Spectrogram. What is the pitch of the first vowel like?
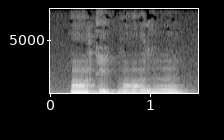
high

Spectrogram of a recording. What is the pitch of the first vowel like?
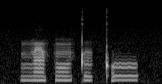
low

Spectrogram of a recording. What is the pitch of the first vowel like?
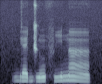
low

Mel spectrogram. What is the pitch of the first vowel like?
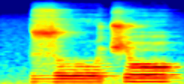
low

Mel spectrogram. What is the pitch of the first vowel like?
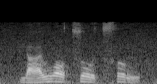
rising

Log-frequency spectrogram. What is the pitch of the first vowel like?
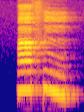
high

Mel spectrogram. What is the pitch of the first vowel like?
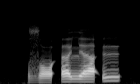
low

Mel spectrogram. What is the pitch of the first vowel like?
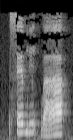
high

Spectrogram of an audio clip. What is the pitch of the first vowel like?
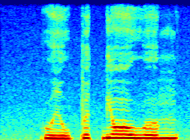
low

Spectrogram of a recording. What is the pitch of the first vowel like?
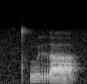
high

